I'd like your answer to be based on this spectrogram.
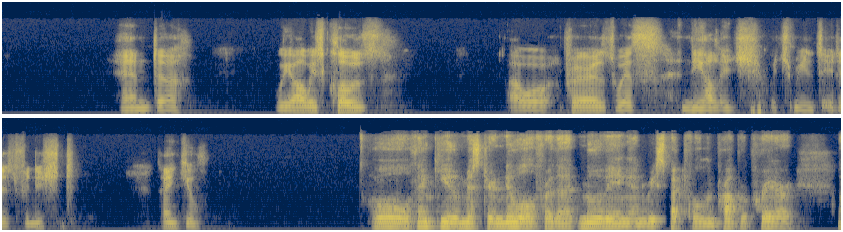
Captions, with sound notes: And we always close our prayers with (speaking in Passamaquoddy language), which means it is finished. Thank you. Oh, thank you, Mr. Newell for that moving and respectful and proper prayer.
